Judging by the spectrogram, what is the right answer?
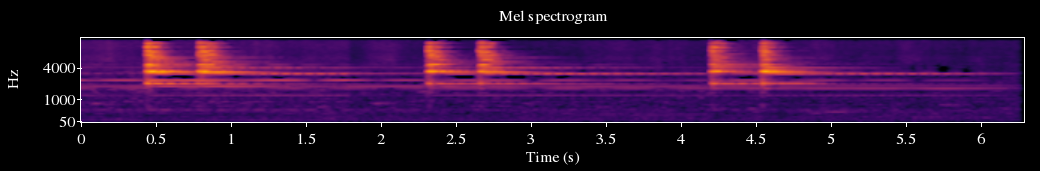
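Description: Brass ship's bell struck by hand in pairs, three double strokes about two seconds apart, each stroke sharp and the tone ringing on between pairs.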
